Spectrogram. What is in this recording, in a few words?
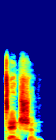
"tension", Indian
